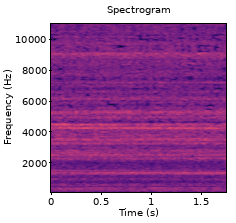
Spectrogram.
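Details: Ideal Logic condensing combi boiler fan running normally with the PCB connected, meter on DC at the fan's black/yellow PWM wires, 4.9 V DC feed checked: constant airy whoosh, no rattle, scrape or speed surging.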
